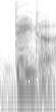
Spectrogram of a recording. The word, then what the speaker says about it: Data: Data's name ended up being pronounced the way Patrick Stewart pronounced his name, a British pronunciation, which ended up cementing how a generation of people who'd seen the show would say that word.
